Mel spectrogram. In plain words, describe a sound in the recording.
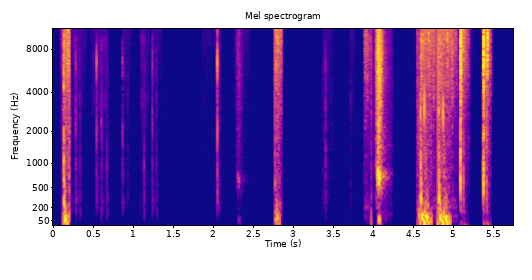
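Footsteps thud on wooden crates.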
